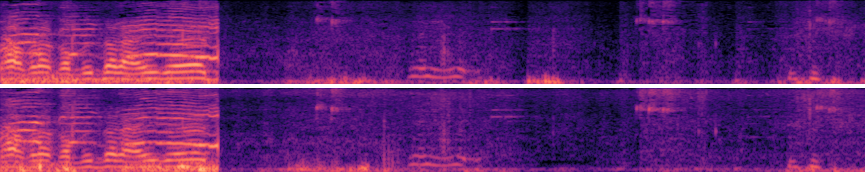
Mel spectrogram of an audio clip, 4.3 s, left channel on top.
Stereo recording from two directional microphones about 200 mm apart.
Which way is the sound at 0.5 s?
25° left (ahead or behind).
